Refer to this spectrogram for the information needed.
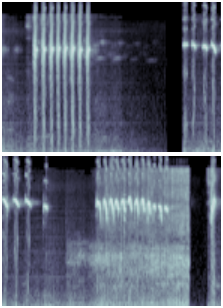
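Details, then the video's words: Lure call of a purple-throated sunbird (kolibri ninja) for drawing in birds: quick runs of high, sharp chips, repeated roughly eight times per second, with a faint rushing noise under the last run. "Pancingan konin paling ampuh full suara pikat burung Kolibri ninja"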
